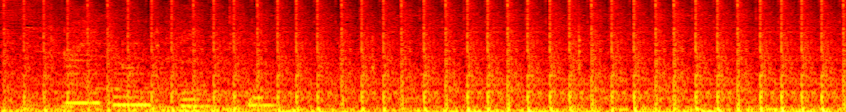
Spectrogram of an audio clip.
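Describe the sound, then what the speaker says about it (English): Automatic turret fire from the Portal video game rattles in a continuous rapid burst, steady and loud throughout with no pauses. "Ah, they're still shooting me."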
